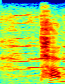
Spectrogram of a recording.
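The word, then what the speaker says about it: palm: খাম হচ্ছে শান্ত সো you watt pronounce on pronounce and this meaning Shanto so সি এম খাম হচ্ছে শান্ত ফাম হচ্ছে হাতের তালু পি এল এম ফাম পি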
